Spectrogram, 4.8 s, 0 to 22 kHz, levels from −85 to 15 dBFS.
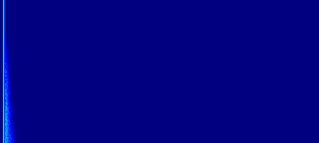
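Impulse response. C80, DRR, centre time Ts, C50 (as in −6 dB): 16.5 dB, 4.5 dB, 13 ms, 10.5 dB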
